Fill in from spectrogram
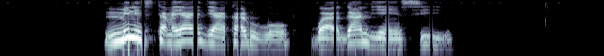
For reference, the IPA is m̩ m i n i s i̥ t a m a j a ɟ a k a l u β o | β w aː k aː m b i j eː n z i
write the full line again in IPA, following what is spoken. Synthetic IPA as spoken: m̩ m i n i s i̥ t a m a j a ɟ a k a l u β o | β w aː ɡ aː m b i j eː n s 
